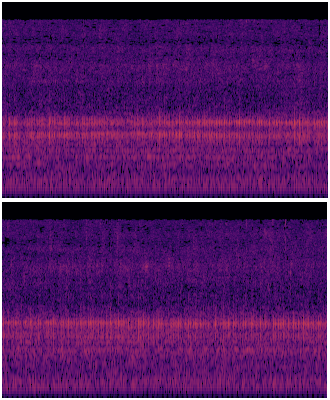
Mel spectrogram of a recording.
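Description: Steady hum and running-water noise of a reef aquarium's pumps and circulation, with a faint constant whine above it.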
